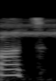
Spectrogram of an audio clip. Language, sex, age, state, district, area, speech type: Nepali, female, 30-45, West Bengal, Kalimpong, rural, read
